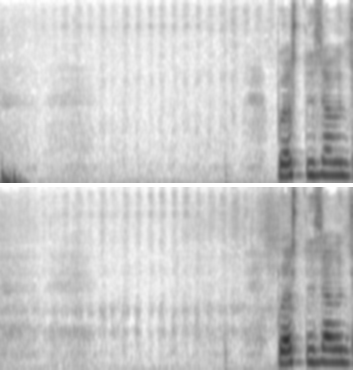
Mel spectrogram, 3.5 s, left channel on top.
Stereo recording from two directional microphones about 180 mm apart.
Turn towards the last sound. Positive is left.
turn(degrees=45)  # may be behind; listen again after turning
